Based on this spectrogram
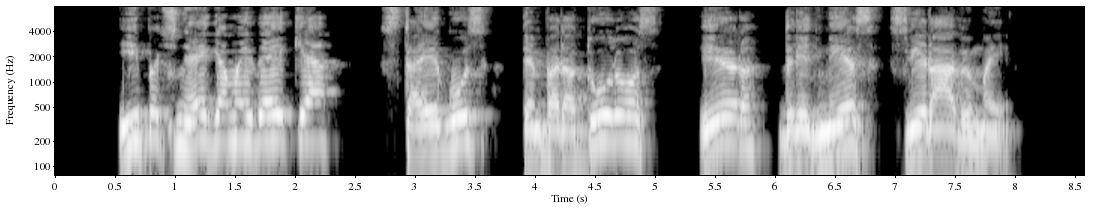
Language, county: Lithuanian, Marijampolė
